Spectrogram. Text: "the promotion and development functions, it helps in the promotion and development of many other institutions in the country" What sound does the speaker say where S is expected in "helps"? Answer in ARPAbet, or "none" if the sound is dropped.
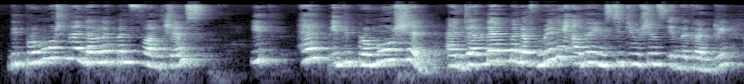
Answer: none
